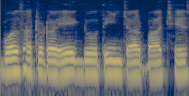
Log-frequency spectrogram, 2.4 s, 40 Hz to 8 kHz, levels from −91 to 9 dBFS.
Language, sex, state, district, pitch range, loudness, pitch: Hindi, male, Bihar, Kishanganj, 130-145 Hz, -18 LUFS, 140 Hz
